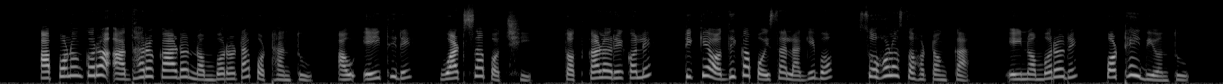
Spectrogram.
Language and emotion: Odia, neutral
